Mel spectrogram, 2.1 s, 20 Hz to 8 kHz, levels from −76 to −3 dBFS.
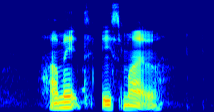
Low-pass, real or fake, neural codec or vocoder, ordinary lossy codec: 7.2 kHz; real; none; none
